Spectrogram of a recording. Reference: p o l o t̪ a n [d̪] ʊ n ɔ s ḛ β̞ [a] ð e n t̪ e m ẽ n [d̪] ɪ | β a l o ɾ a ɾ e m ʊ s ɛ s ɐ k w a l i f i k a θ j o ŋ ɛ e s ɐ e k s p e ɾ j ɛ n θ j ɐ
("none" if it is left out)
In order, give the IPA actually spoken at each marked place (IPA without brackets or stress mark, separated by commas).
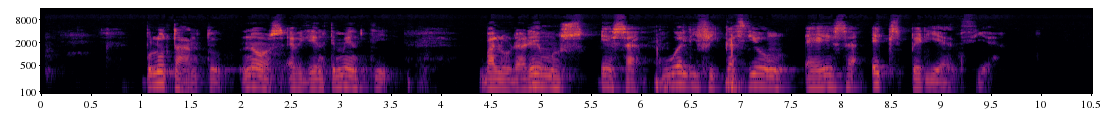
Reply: t̪, i, t̪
